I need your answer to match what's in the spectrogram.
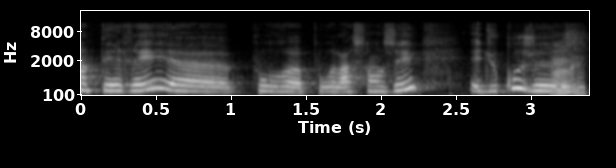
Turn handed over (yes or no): no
